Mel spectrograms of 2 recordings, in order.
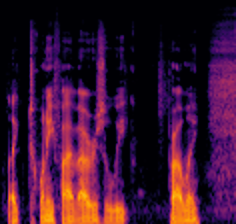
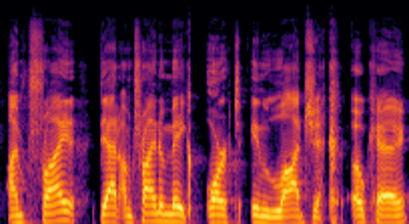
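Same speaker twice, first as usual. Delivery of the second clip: raised, whiny-teen style mock protest; defensive son; 6 semitones higher, 4 dB louder than usual. Jobless son defends his music to dad, indignant. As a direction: plead your case, higher and indignant.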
